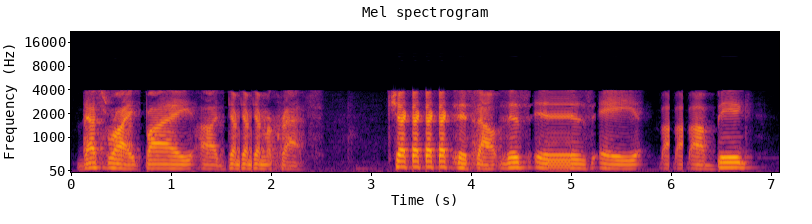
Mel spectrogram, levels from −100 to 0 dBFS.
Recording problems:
garbled, watery; badly; nothing above 4 kHz
audio stuttering; at 1.5 s, at 3.5 s and at 6 s
audio freezing; at 5 s

